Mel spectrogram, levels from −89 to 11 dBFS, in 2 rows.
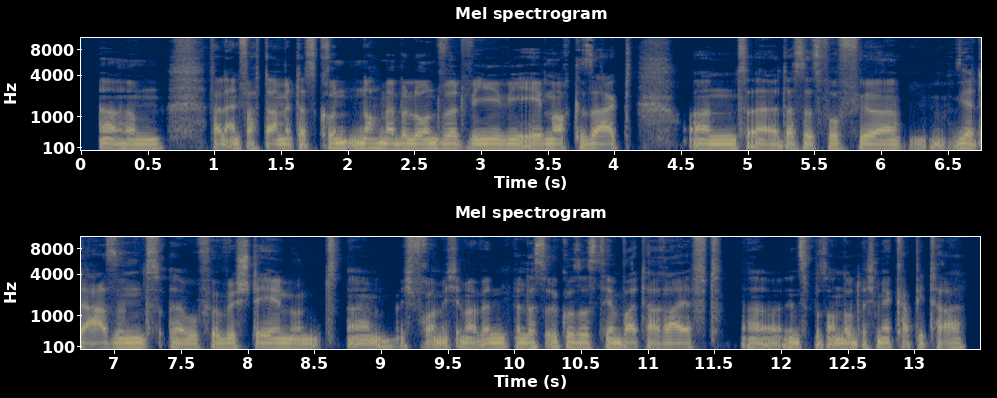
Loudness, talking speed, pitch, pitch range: -25 LUFS, 195 wpm, 90 Hz, 90-95 Hz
